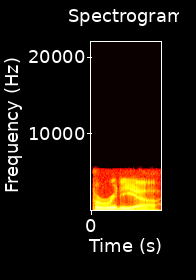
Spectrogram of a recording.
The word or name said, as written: peridia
